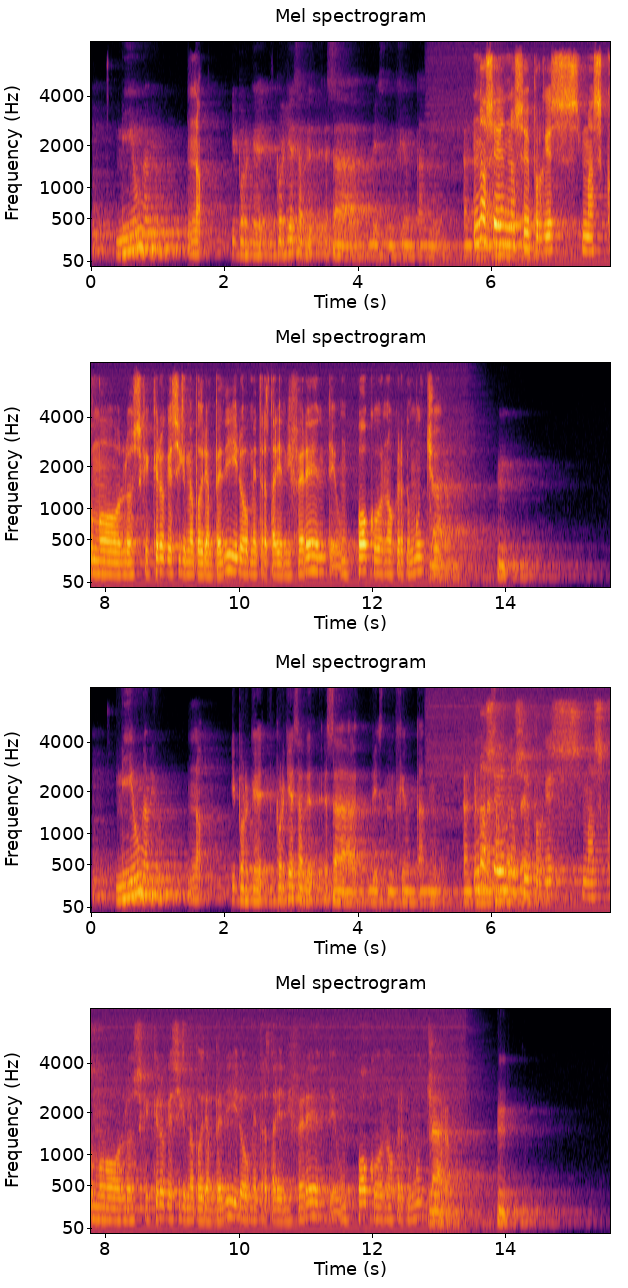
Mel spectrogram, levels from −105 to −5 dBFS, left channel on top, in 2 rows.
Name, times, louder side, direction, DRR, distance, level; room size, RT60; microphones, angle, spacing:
voice 1, 0.4-1.1 2.1-5.3 5.6-6.5 12.8-13.2 13.9-14.3, right 2 dB, 80° right, 6 dB, 1.0 m, -32 dB
sound 1, 5.0-13.4, right 3 dB, 30° right, 2.1 m, -53 dB
voice 2, 5.7-13.1, left 6 dB, 75° left, 15 dB, 0.4 m, -26 dB
20.5 x 9.0 x 3.2 m, 2.3 s
head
